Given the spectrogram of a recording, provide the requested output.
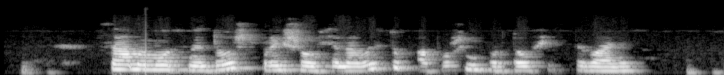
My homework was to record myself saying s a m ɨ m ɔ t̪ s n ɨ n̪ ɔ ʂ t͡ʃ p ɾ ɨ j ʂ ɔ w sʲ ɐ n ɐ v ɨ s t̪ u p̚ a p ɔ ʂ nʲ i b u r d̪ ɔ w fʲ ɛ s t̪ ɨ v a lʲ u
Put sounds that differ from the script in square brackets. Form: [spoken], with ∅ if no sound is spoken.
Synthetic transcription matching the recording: s a m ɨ m ɔ t̪ s n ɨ [d̪] ɔ ʂ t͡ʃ p ɾ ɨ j ʂ ɔ w sʲ ɐ n ɐ v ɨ s t̪ u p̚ a p ɔ ʂ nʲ i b u r [t̪] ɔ w fʲ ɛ s t̪ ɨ v a lʲ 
